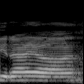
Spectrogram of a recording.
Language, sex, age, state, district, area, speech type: Goan Konkani, male, 18-30, Goa, Tiswadi, rural, spontaneous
